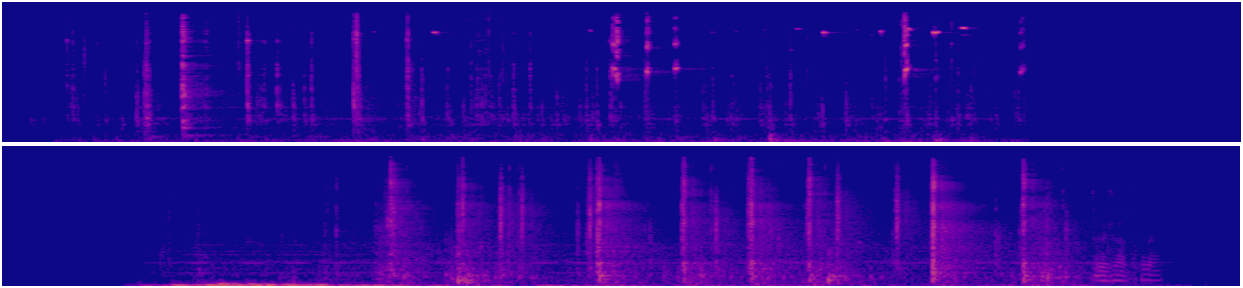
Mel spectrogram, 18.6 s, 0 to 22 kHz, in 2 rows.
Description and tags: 02 repairing a motorcycle
Sound of reapirnig motorcycle
Czech, CZ, Panska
